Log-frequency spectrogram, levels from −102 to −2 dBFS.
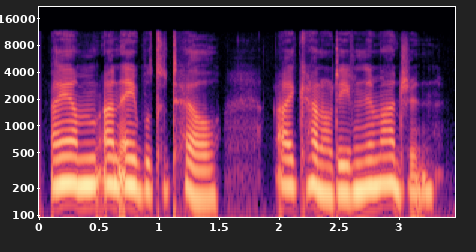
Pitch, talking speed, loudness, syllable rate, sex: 200 Hz, 155 wpm, -16 LUFS, 5.8 syllables/s, female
